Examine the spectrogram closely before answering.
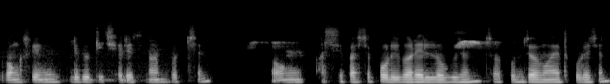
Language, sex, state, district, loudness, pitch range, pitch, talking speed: Bengali, male, West Bengal, Jhargram, -24 LUFS, 110-115 Hz, 110 Hz, 145 wpm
